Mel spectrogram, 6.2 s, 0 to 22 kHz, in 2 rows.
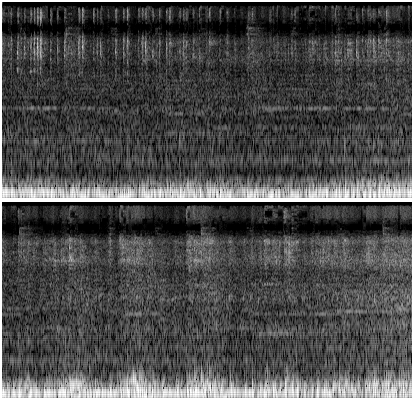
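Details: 1978 Datsun 280Z with newly installed L28 engine: deep, uneven idle that lumps and stumbles; owner suspects timing, unsure whether distributor, fuel injection, tune or fuel pump.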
